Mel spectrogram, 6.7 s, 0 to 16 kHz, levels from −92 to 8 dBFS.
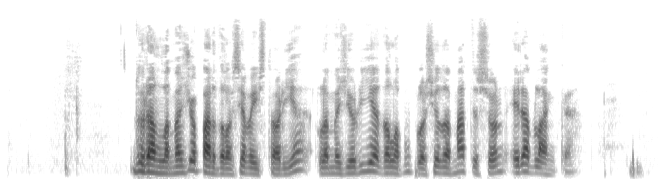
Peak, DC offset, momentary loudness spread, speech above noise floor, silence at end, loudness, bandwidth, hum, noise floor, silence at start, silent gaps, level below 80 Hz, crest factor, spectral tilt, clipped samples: -4 dBFS; under 0.1%; 10 LU; 48 dB; 0.95 s; -25 LUFS; 9.6 kHz; none; -73 dBFS; 1.35 s; none; -78 dBFS; 24 dB; -6.5 dB/octave; under 0.1%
